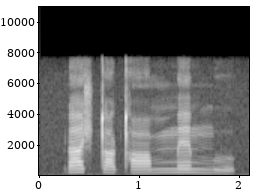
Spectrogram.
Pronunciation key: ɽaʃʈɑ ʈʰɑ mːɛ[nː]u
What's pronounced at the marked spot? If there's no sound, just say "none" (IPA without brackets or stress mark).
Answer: mː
